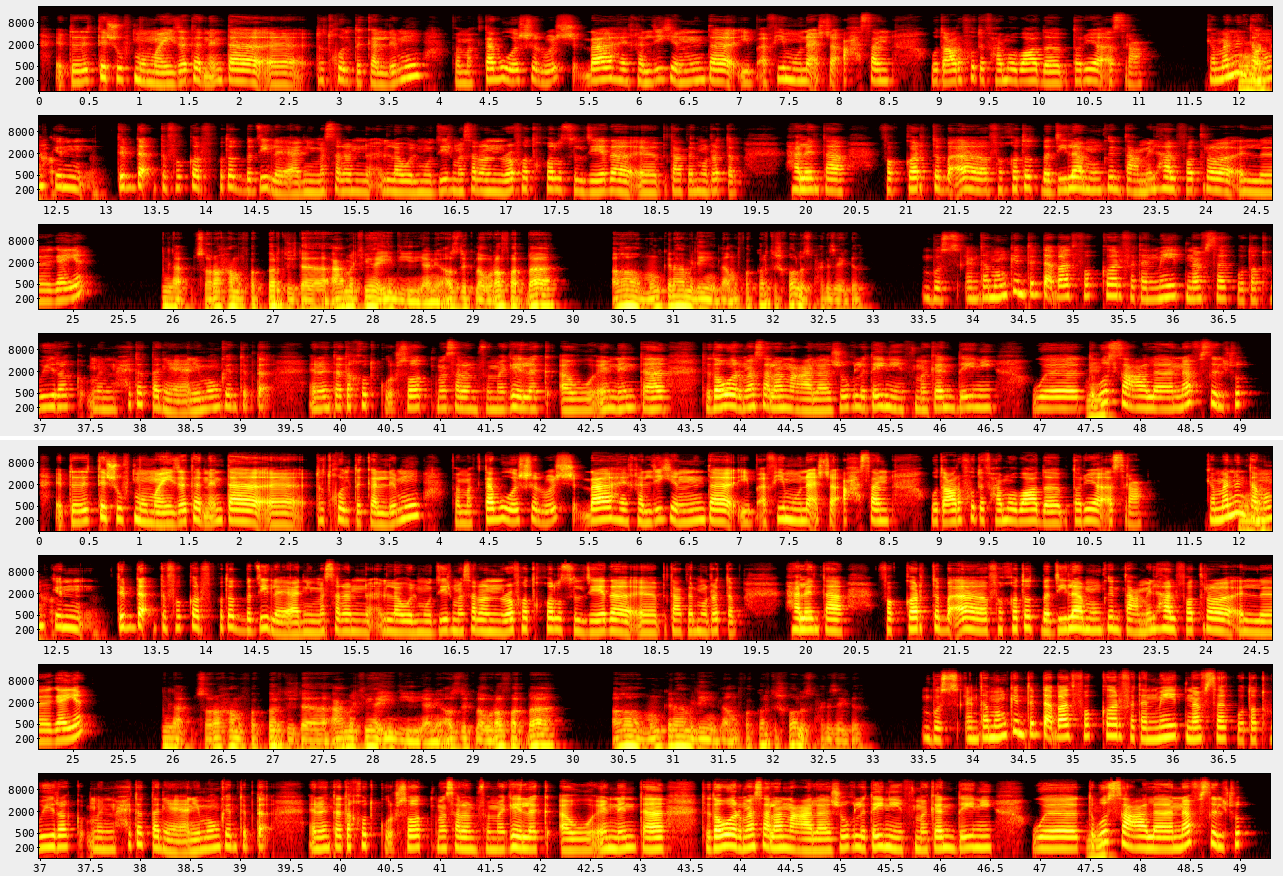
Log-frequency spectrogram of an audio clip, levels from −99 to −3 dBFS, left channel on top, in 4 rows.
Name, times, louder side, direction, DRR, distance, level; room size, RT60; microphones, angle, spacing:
voice 1, 0.0-11.0 11.7-12.9 13.1-25.1 33.5-49.0, right 6 dB, 40° right, 0.6 m, -27 dB
voice 2, 12.0-12.5 25.9-29.8 30.4-32.9 47.5-47.7, left 2 dB, 50° left, 1.2 m, -30 dB
7.1 x 4.6 x 4.7 m
head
